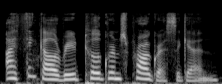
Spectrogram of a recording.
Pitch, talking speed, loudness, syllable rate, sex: 230 Hz, 190 wpm, -16 LUFS, 4.7 syllables/s, female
